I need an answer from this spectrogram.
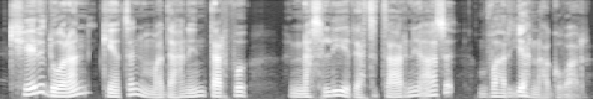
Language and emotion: Kashmiri, disgusted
